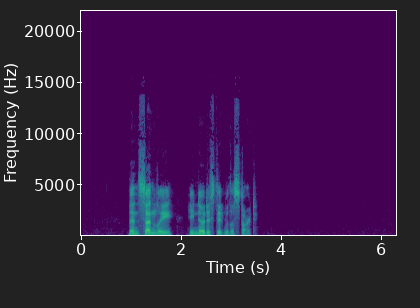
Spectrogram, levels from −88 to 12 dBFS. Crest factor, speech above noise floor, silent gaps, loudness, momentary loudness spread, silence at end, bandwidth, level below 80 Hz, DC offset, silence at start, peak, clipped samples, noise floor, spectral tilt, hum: 26 dB; 55 dB; none; -24 LUFS; 15 LU; 2.85 s; 14 kHz; -66 dBFS; under 0.1%; 0.95 s; -2 dBFS; under 0.1%; -79 dBFS; -4.5 dB/octave; none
